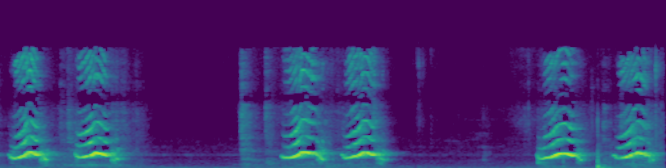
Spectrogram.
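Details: Chirps of a cockatiel delivered in pairs of arching whistled notes, three pairs separated by short pauses, with a single knock near the end.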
